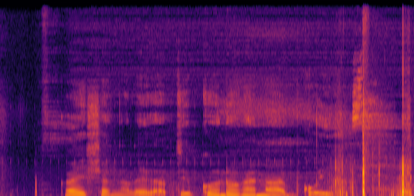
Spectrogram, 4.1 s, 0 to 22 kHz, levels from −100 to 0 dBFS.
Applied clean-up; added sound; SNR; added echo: none; none; none; none.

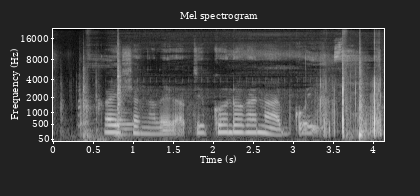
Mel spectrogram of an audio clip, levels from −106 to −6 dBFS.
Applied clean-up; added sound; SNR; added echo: none; Wind instrument, woodwind instrument + Microwave oven; 8 dB; none.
